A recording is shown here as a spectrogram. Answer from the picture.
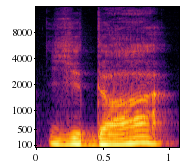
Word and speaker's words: еда: This starts with the "y" sound. So let's practice examples. Еще, еще, right? Note the "y" sound at the beginning. Еда, еда, yosh, there's a your, right, example, same idea.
